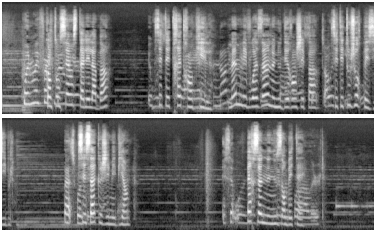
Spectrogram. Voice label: Voice over jeune fille documentaire; Discovery

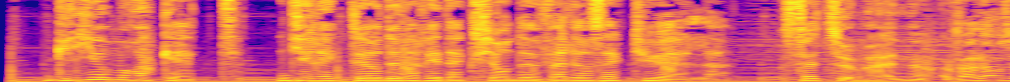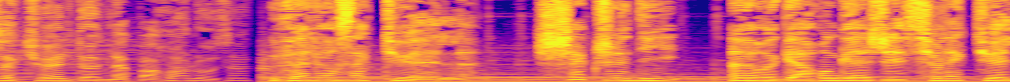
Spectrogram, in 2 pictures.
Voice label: Pub Radio; Valeurs Actuelles

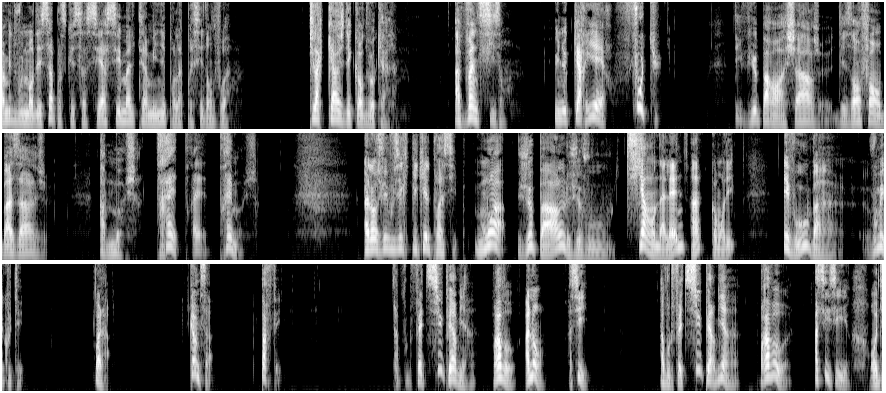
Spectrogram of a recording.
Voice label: Message d'attente; LE REMPLACANT

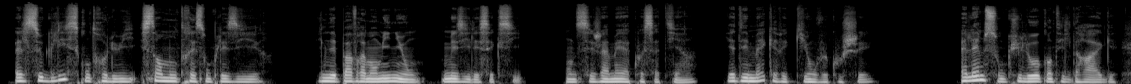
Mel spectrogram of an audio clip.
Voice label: Francais; V. Despente

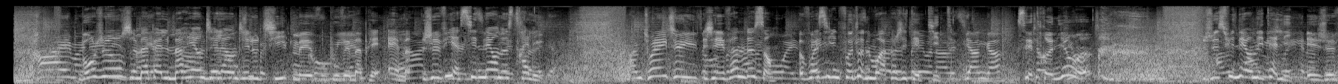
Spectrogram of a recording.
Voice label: Doublage Voice Over

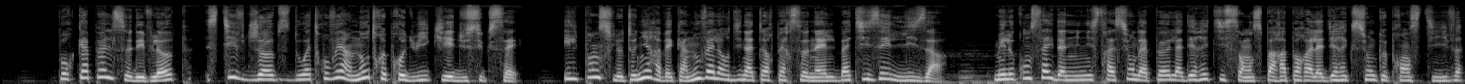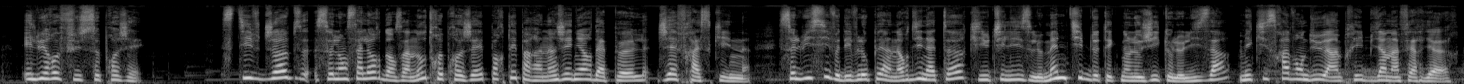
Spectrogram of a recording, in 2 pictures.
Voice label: doc narration naturelle informative; STEVE JOBS LE VISIONNAIRE

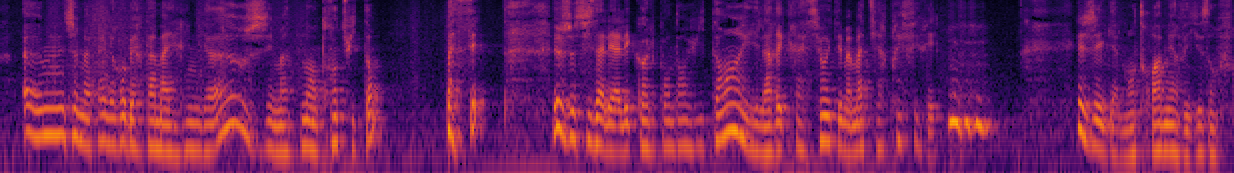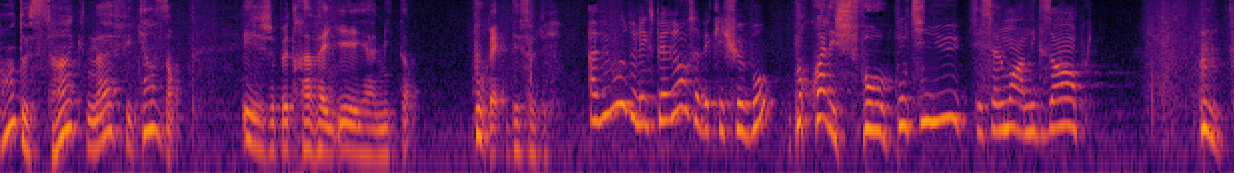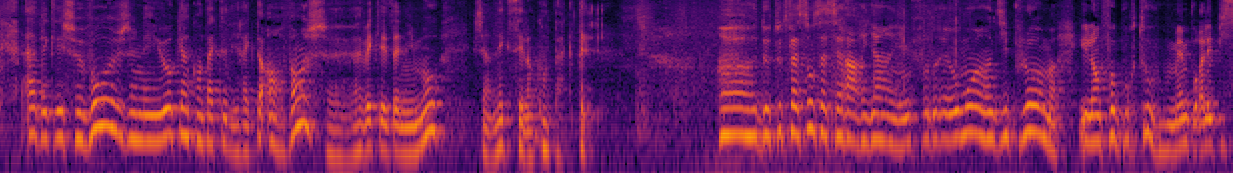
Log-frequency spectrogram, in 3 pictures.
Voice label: Doublage

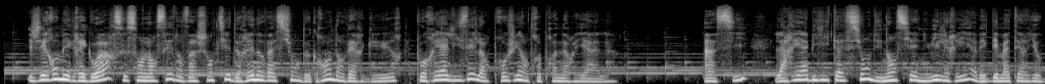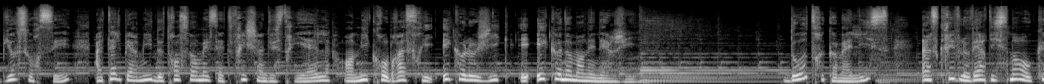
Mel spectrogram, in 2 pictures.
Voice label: souriant chaleureux; BPCE

